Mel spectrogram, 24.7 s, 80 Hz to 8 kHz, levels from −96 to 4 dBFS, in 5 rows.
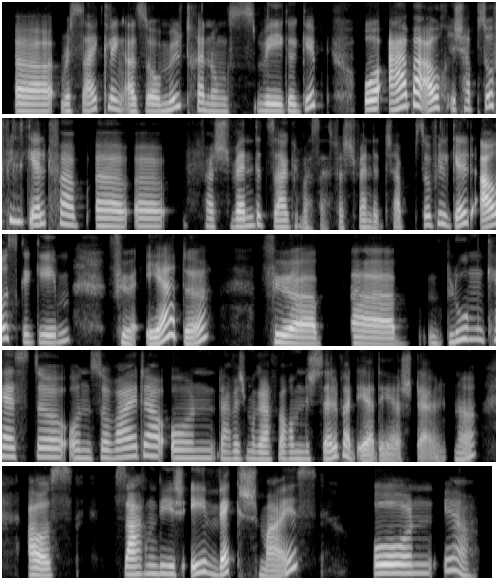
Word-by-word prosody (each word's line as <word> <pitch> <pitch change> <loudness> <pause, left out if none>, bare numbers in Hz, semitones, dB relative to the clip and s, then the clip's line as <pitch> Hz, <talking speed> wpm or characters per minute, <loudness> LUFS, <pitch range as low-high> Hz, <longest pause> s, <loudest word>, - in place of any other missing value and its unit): äh, 180 -1 +4
Recycling, 225 +5 -3
also 170 +1 0
Mülltrennungswege 180 - -3
gibt 300 - -4 0.3
o 225 +2 +7
aber 290 +10 +6
auch, 265 - +3
ich 225 +2 -8
habe 225 -1 -7
so 290 - 0
viel 320 0 -3
Geld 245 -2 +1
ver 245 -4 0 0.2
äh, 205 -2 +3 0.4
äh, - - -7 0.4
verschwendet, 195 +3 -2
sage 180 0 -2
was 150 -1 -14
heißt - - -21
verschwendet? 170 +3 -9
Ich - - -20
habe - - -7
so 230 - -5
viel 255 -1 -5
Geld 230 +8 +1
ausgegeben 200 -6 +2 0.4
für - - -3
Erde, 175 - +3 0.5
für, 170 -6 +4 0.3
äh, 160 -3 +3 0.3
Blumenkästen 235 - -3
und 205 -1 -6
so 205 +1 -5
weiter, 250 +4 0
und 205 0 -4
da 185 - -6
habe 190 +1 -6
ich 185 - -11
mir 190 -1 -9
gedacht: 175 -1 -1
„Warum 180 +1 -5
nicht 180 0 -10
selber 245 - -1
Erde - - -1
herstellen, - - -8
ne, - - -6 0.4
aus 170 -2 +2 0.4
Sachen, 205 +2 +2
die 215 -1 -1
ich 195 -1 -6
eh 230 -5 +1
wegschmeiße?“ 200 - +1 0.5
Und 225 0 +5
ja. 270 - -6
205 Hz, 135 wpm, -22 LUFS, 180-235 Hz, 0.5 s, o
